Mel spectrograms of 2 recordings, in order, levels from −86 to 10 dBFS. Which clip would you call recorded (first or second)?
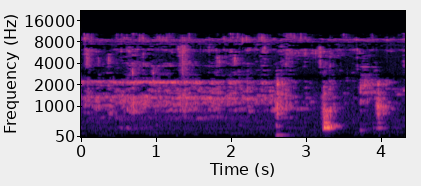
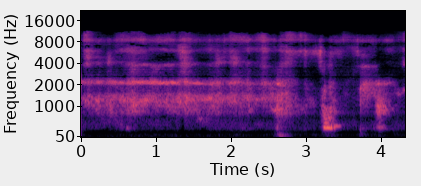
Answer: first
